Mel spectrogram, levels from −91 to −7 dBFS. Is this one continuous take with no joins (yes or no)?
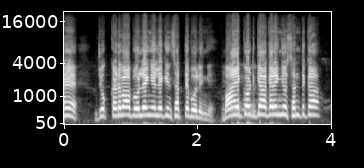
no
